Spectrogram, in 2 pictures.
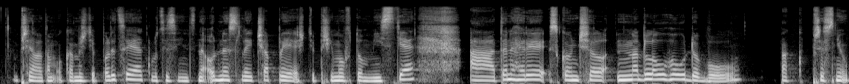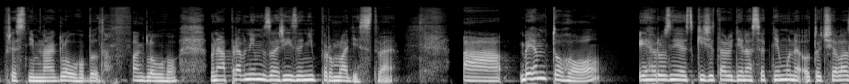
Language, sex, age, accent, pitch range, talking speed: Czech, female, 20-39, native, 180-220 Hz, 175 wpm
